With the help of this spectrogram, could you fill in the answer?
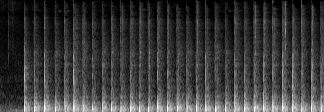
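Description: A hand-held stone pestle pounds and grinds finely crushed multicolored chalk powder in a grey stone mortar. Dull, low, short knocks repeat steadily at a brisk pace after a brief quiet start, with no ring between strikes.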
